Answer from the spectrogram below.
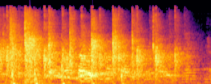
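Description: An audience breaks into applause to welcome a performer from the town of Pushkin, a dense, steady patter of many hands clapping at a loud level for about three seconds, easing off slightly toward the end.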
